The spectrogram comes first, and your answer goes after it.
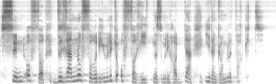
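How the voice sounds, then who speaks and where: This man has a high-pitched voice with lively intonation. His pace is fairly slow. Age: 30s. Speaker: preacher. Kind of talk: sermon.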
